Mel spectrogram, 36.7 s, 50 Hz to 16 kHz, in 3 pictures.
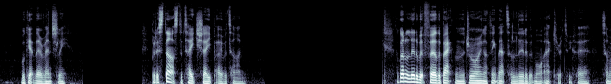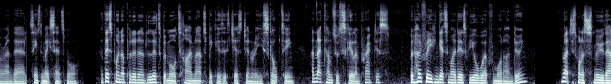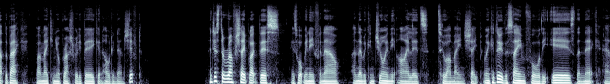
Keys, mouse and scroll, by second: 0.3 click, 1.1 ctrl+middle click, 1.3 shift+click, 1.5 middle click, 1.6 shift+click, 1.9 middle click, 2.1 KP_3, 2.3 shift+z, 2.6 click, 3.1 f, 3.3 click, 3.7 middle click, 3.8 click, 4.2 KP_1, 4.4 KP_3, 4.6 click, 4.8 f, 4.9-6.8 drag, 6.9 middle click, 7.4-8.8 drag, 9.8-12.2 drag, 13.5 shift+z, 13.6 middle click, 14.4 ctrl+middle click, 15.1 KP_1, 15.2 ctrl+middle click, 15.4 shift+z, 15.6-17.5 drag, 17.5 middle click, 17.6 shift+z, 17.7 ctrl+middle click, 18.6 shift+click, 19.0 middle click, 19.2 f, 19.6 click, 19.8 f, 19.9 click, 20.0 f, 20.1-21.8 drag, 21.8 ctrl+middle click, 22.9 middle click, 23.0 scroll down 1, 23.2 f, 23.5-25.0 shift+drag, 25.0 middle click, 25.5 shift+click, 25.8 middle click, 26.8-27.5 scroll up 3, 27.5-27.8 ctrl+scroll up 1, 27.8 middle click, 28.3 shift+click, 29.0 scroll down 1, 29.2 middle click, 29.9-30.3 scroll down 1, 30.3-33.4 middle drag, 34.0-35.7 middle drag.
